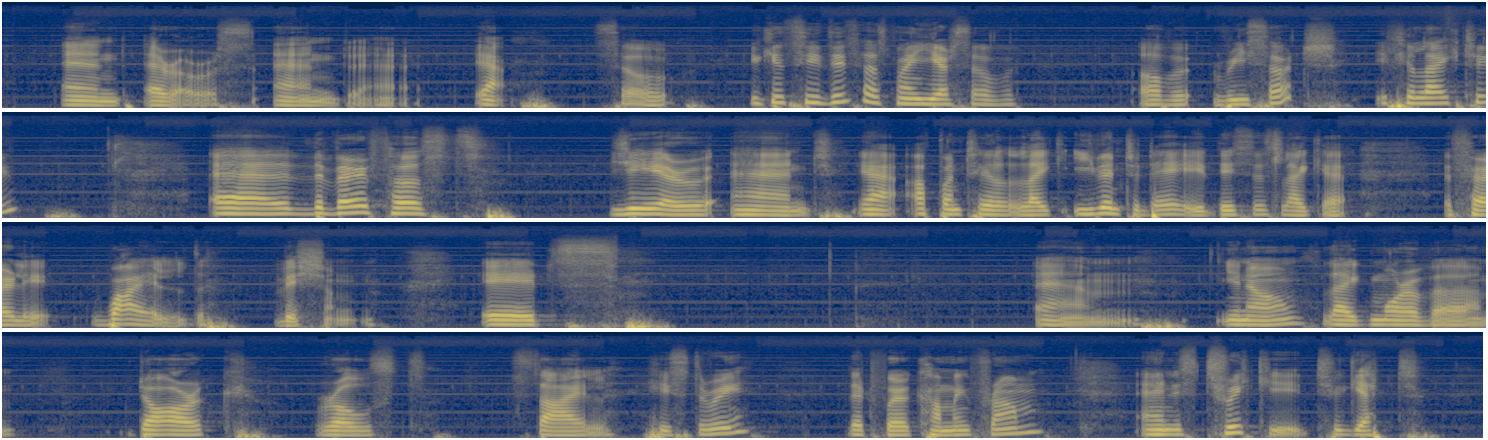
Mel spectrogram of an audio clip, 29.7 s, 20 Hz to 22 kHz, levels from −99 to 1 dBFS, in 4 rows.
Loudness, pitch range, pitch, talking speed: -24 LUFS, 140-190 Hz, 165 Hz, 125 wpm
